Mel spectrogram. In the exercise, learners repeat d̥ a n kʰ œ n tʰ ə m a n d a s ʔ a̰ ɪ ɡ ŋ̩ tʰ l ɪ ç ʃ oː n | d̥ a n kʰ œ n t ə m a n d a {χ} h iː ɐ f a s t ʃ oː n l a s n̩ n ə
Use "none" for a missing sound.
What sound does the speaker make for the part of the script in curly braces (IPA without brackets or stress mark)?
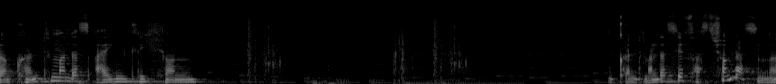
s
